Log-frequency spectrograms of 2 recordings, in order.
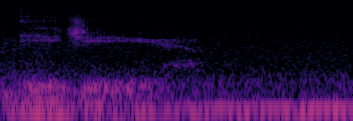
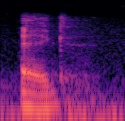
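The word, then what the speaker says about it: Iji: Cuz EG gets done wrong. Oh I need to get the map. Eg. No, not egg.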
